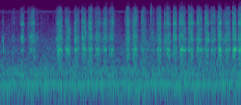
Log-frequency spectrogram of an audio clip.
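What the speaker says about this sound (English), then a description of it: "And you can hear that scrubbing action." A pipe cleaner wetted with Everclear scrubs inside the chamber of a tobacco pipe, giving close, faint, rapid rhythmic scratching strokes in quick bursts.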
